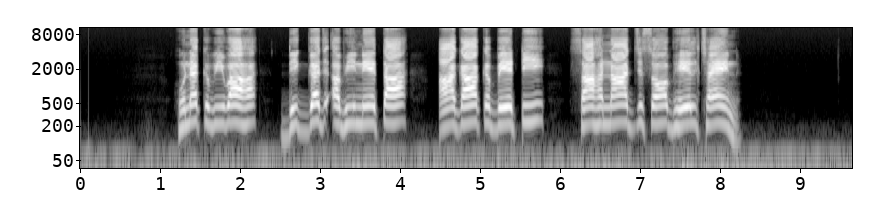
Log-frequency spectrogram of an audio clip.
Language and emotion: Maithili, neutral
